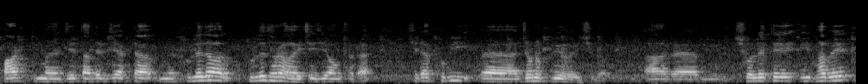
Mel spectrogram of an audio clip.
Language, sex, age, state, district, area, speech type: Bengali, male, 45-60, West Bengal, Kolkata, urban, spontaneous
